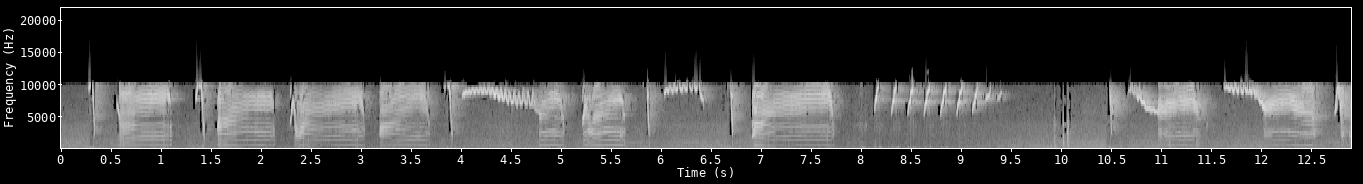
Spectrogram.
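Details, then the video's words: Captive marmoset monkey producing weird noises: bursts of harmonic descending cries, a rapid trill of about ten high clicks-like chirps, then more cries and high whistles. "the Monkey making weird noises"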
